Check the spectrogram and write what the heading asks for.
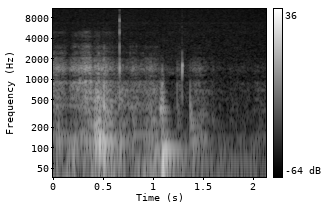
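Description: Muffled sound picked up by a submerged camera: a rushing, watery noise with a few knocks and clicks, falling away to a faint hiss about a second and a half in.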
